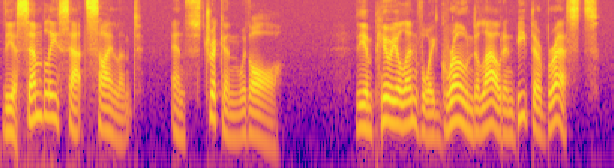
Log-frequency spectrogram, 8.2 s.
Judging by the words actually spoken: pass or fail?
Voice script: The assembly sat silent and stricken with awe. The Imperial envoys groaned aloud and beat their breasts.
fail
